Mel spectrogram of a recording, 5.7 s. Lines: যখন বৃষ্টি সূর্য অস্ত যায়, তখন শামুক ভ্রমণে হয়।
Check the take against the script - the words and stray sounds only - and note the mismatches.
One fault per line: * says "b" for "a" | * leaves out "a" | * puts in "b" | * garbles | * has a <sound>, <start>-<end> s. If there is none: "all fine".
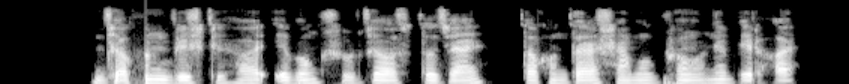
* has a dropout, 0.9-1.0 s
* puts in "হয় এবং"
* puts in "তারা"
* puts in "বের"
